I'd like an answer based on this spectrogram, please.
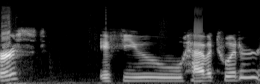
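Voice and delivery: voice breaks mid-phrase, cracking up high. Speaker addresses listeners, voice cracking mid-sentence. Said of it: "my voice just cracked".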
